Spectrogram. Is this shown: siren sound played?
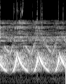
yes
